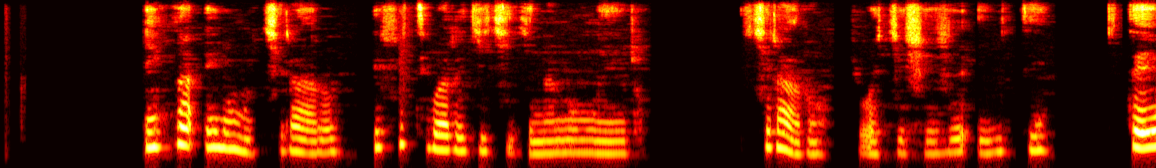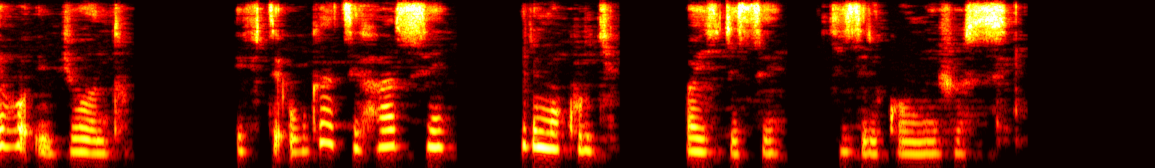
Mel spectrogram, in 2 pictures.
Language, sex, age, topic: Kinyarwanda, female, 25-35, agriculture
